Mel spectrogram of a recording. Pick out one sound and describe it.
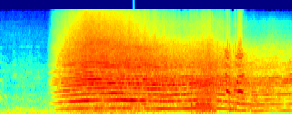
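Tyres screech and spin on the track.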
